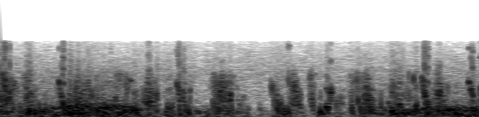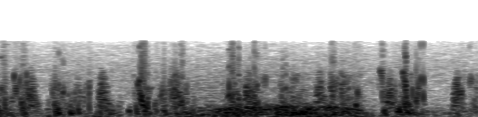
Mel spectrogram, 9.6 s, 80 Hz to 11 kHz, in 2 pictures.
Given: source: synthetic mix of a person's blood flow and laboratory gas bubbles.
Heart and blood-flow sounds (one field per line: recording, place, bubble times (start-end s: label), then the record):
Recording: Doppler ultrasound of blood flow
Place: subclavian vein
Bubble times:
0.00-0.47 s: bubbles
0.55-1.94 s: bubbles
2.08-2.48 s: bubbles
2.69-2.96 s: bubbles
3.07-3.44 s: bubbles
3.48-4.51 s: bubbles
4.67-5.14 s: bubbles
5.28-5.92 s: bubbles
6.07-6.69 s: bubbles
7.02-7.47 s: bubbles
7.52-7.90 s: bubbles
8.09-8.44 s: bubbles
8.58-9.09 s: bubbles
9.37-9.45 s: bubbles
9.47-9.58 s: bubbles
From the record:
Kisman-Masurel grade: 342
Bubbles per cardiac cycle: rolling drumbeat, 9 or more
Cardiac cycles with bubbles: 100%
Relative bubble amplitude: moderate (0.250 to 0.450)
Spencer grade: 3 (all of the cardiac periods contain showers or single bubble signals, but not dominating or overriding the cardiac motion signals)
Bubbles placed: anywhere in the cardiac cycle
